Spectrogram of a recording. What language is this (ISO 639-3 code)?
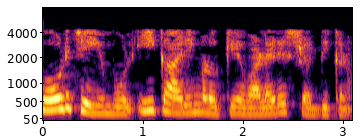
mal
